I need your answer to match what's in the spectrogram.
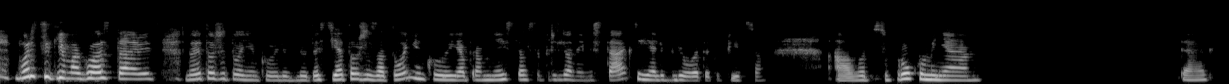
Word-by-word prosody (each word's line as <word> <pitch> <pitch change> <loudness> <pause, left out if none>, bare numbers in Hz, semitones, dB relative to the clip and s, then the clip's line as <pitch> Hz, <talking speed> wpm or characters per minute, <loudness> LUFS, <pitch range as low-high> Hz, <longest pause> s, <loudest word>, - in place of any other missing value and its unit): Бортики 340 0 +6
могу 275 -1 +4
оставить, 255 -3 +3 0.3
но 220 - -3
я 245 - +2
тоже 260 -1 -1
тоненькую 205 -4 -5
люблю, 190 +1 -6
то - - -3
есть 210 +1 -4
я 220 - +5
тоже 225 -2 +1
за 200 -1 +1
тоненькую, 240 -3 -1
я 195 -1 0
прям 205 +1 -6
у - - -1
меня 210 +1 -1
есть 235 +1 -3
ос 220 0 -4
определённые 210 -2 -8
места, 205 +5 -4
где 235 -3 -1
я 205 - +1
люблю 205 0 -4
вот 185 0 -2
эту 180 - -12
пиццу. 185 0 -12 0.7
А 95 0 -2
вот 195 - -5
супруг 255 +3 +1
у - - +7
меня 200 -3 +2 2.1
Так. 105 0 -7
215 Hz, 165 wpm, -24 LUFS, 195-250 Hz, 2.1 s, у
